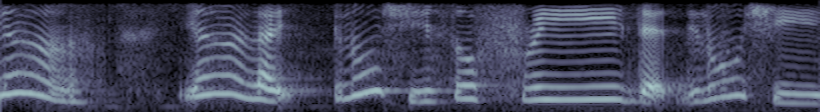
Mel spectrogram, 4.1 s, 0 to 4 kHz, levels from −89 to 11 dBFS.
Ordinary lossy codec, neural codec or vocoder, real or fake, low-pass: none; codec, 44.1 kHz, 7.8 kbps, Pupu-Codec; fake; 3.6 kHz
